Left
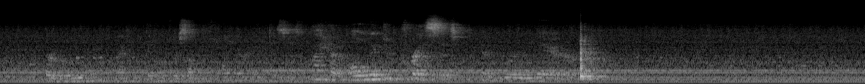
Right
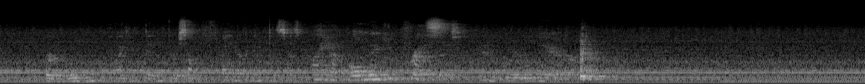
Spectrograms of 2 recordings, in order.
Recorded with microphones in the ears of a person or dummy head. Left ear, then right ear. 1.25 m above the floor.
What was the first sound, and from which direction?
A man speaking, 60° right (ahead or behind).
